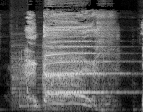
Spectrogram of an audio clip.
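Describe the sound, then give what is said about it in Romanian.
A person performs an exaggerated, drawn-out yawn in a guttural death-metal growl, a brief rough intake followed by a loud, sustained roaring exhale lasting about two seconds. “Eu o să fac acum căscatul uh, death metal.”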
